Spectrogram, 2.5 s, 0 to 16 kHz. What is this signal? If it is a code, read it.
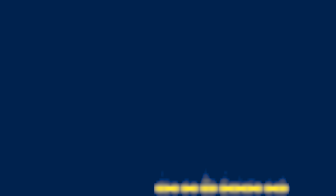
Morse code, heard as a keyed tone, about 48 wpm, 700 Hz. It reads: ATION
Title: Prefixes and Suffixes 50wpm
